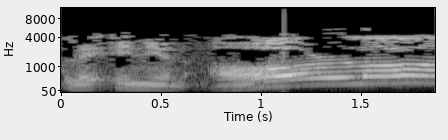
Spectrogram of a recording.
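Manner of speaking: stressed name, drawn out slow and loud.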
